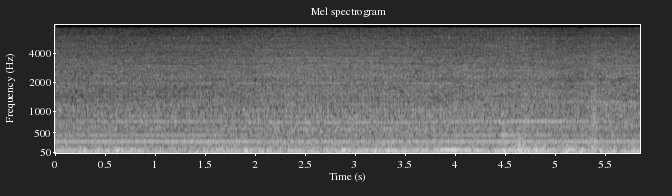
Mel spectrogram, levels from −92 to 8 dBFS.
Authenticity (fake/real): real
